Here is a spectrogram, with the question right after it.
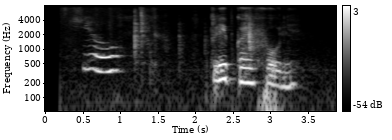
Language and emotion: Russian, neutral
